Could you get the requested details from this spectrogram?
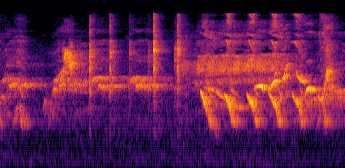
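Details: White-rumped shama singing in fired-up fighting style with vigorous tail-flicking: clear whistled notes held high, then a run of quick downward-slurred sweeps repeated about twice a second, with a few sharp clicks between phrases.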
